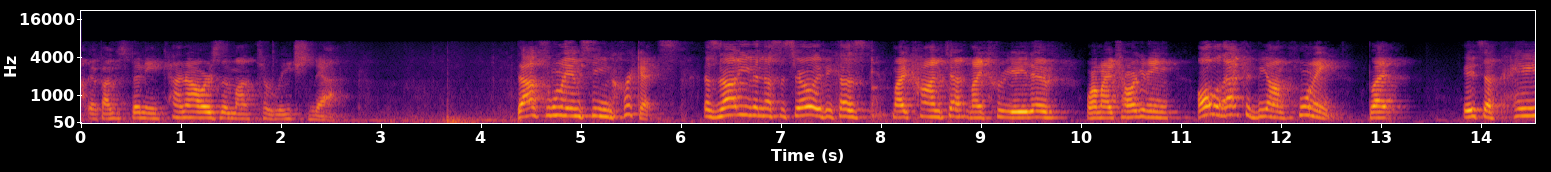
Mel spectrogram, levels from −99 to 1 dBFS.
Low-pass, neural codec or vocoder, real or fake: 7.2 kHz; codec, 16 kHz, 2 kbps, FunCodec, trained on Chinese and English, 25 frames a second; fake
